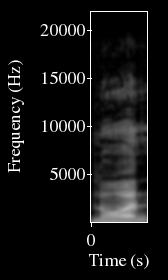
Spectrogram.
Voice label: "lun2", mandarin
